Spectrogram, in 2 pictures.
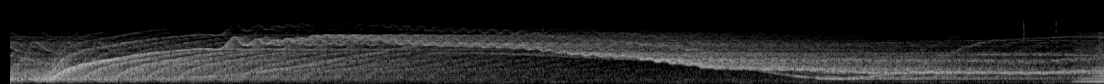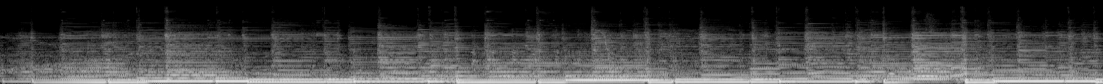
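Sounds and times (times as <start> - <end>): synthesized tones sweeping: 0.1 - 22.0.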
